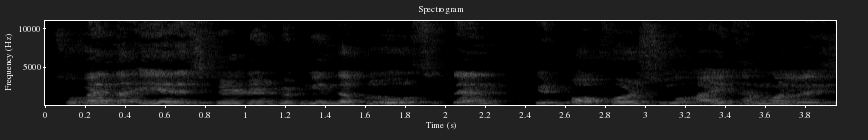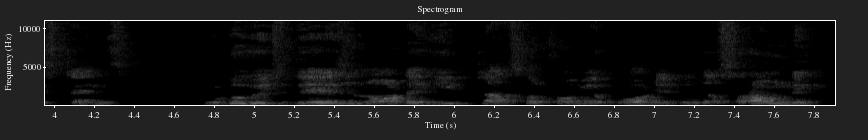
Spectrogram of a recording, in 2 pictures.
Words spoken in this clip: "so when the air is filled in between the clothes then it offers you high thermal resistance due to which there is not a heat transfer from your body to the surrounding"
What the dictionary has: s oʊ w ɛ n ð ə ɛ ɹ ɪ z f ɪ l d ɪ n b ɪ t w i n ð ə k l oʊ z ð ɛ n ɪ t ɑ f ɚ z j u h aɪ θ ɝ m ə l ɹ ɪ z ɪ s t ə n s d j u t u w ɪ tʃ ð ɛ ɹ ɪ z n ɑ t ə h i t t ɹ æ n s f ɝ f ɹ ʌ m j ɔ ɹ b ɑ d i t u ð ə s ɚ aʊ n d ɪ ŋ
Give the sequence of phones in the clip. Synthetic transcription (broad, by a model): s oʊ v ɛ n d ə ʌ ɹ ɪ z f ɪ l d ɪ n b ɪ t w i n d ə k l oʊ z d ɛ n ɪ t ɑ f ɚ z j u h aɪ t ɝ m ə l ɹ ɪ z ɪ s t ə n s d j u t u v ɪ tʃ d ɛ ɹ ɪ z n ɑ t ə h i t t ɹ æ n s f ɝ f ɹ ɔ m j ɔ ɹ b ɑ d i t u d ə s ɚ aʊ n d ɪ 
